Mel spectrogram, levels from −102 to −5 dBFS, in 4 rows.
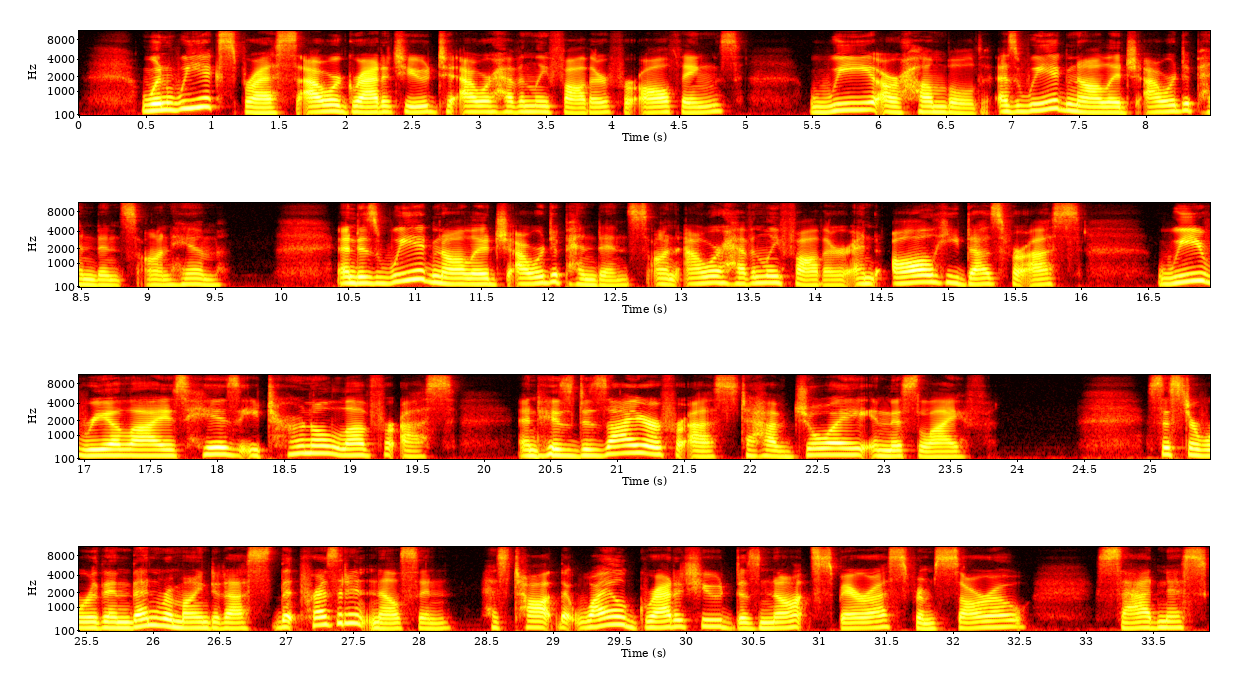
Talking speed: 135 wpm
